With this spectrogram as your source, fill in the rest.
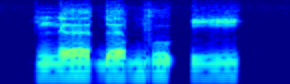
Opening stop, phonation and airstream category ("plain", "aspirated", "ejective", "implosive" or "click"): implosive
